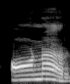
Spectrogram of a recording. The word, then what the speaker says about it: honour: जैसे HONOUR, ठीक है ना, तो ओ से पहले क्या आया है इसमें? एच, एच को हमने नहीं पढ़ना है, इसको पढ़ेंगे हम ONOUR, ऑनर।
